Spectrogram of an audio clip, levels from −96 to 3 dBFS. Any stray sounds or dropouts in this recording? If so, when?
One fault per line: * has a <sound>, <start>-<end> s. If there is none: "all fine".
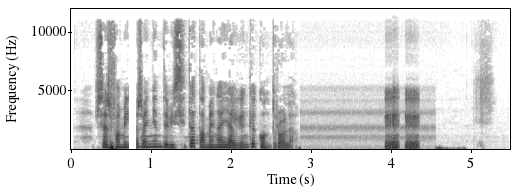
* has a dropout, 0.7-0.8 s
* has a laugh, 3.9-4.4 s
